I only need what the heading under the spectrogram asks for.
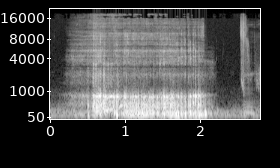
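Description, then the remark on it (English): A long, loud slurp of hot afternoon tea from a cup, lasting about a second and a half, followed by a short pause and a quick breathy exhale. “Tea, bitch.”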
